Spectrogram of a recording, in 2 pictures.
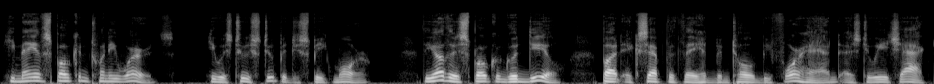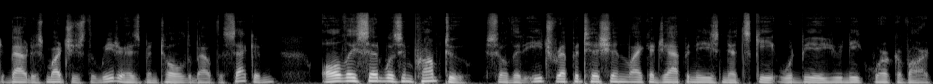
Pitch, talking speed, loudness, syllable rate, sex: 110 Hz, 200 wpm, -21 LUFS, 5.2 syllables/s, male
